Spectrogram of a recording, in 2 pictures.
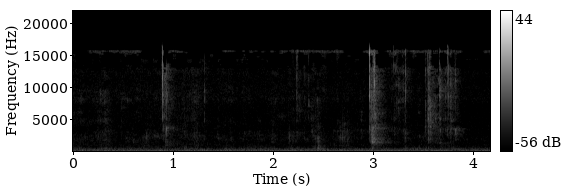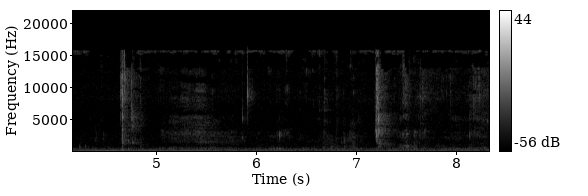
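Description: Quiet chewing of breaded buffalo boneless chicken wings, with a few short sharp clicks and mouth smacks. A low steady hum sits underneath and stops about five seconds in.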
